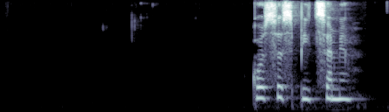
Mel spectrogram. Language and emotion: Russian, neutral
